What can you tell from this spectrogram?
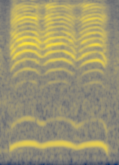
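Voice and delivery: very high, squeaky mock cackle of little monsters; high squeaky goblin giggle; impish giggle. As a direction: cackle like a gleeful gremlin. Imitating enemies giggling.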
